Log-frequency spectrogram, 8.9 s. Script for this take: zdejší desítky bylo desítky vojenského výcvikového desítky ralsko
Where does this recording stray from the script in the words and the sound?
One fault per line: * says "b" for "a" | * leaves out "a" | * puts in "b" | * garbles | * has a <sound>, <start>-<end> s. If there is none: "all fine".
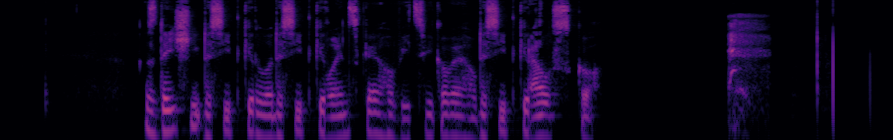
* has a laugh, 7.3-7.7 s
